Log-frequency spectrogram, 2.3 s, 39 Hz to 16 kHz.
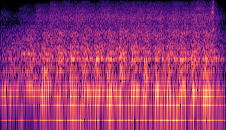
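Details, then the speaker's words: Fiat Ducato 2.3 diesel after front-end accident, mic near the engine: starter churns evenly with regular compression beats but never catches; tester shows zero volts at the orange wire feeding the pump's MP metering valve. "Então a gente vai identificar esse defeito aí se ela só fizer zoada aqui o carro não pega não adianta que não pega"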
